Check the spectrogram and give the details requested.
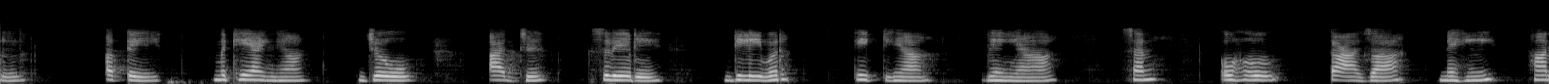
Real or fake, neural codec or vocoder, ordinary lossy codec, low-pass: fake; codec, 24 kHz, 1 kbps, SNAC; none; 5.4 kHz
